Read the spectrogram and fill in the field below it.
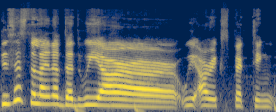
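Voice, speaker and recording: A woman speaks at a fairly quick pace with a non-native accent. Her pitch varies in an ordinary way. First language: not English. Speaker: football show host. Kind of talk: live stream chat. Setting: stadium.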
